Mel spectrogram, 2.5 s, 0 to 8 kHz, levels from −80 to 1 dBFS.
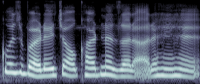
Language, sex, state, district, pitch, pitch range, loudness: Hindi, female, Chhattisgarh, Raipur, 205 Hz, 195-230 Hz, -14 LUFS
